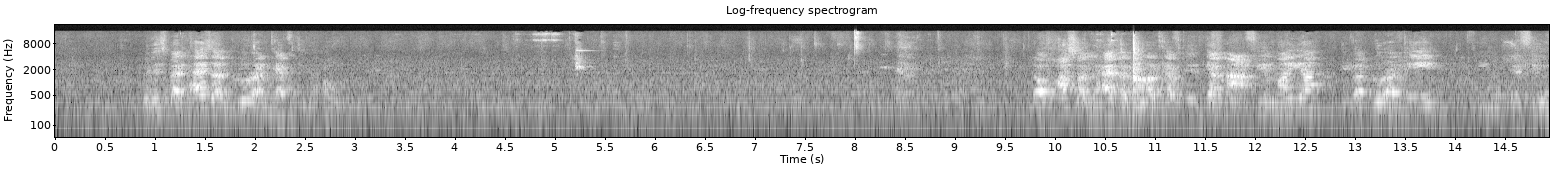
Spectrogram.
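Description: A middle-aged man lectures calmly through a microphone.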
